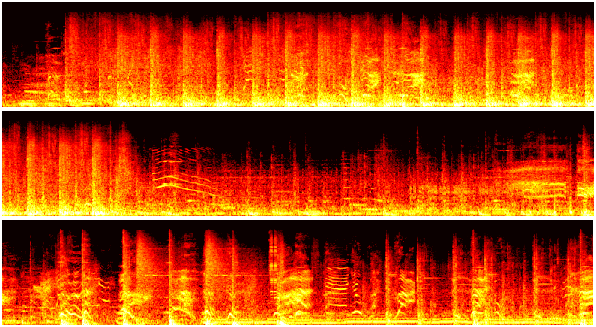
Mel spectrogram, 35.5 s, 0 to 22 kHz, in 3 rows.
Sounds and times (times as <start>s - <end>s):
Music: 0.0s - 35.5s.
